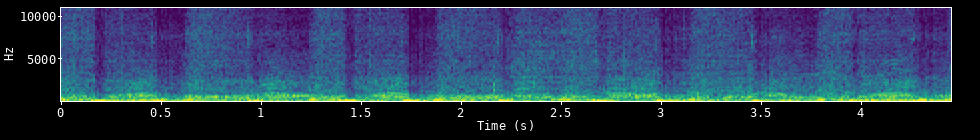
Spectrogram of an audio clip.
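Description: Heavy metal band playing live: distorted electric guitars and drums in an instrumental passage, with a melody line that rises and falls in pitch over and over.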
